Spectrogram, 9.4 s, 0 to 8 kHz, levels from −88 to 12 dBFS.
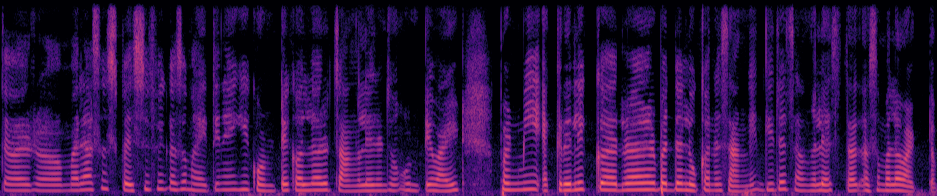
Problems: none marked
